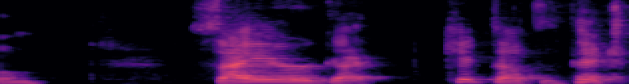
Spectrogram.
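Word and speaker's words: Zaire: Sire or what?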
